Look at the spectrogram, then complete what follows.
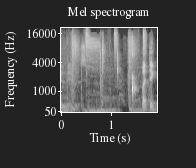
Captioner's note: clicks tongue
